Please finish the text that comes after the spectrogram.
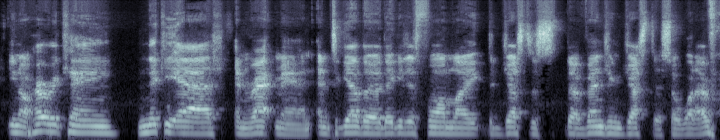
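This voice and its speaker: A man co-hosting a review show, chatting casually with a joking, teasing, rambling manner and repeating his phrases as he gives opinions. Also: mid-range voice. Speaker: co-host of a wrestling review show. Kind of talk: casual chat, opinionated commentary.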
